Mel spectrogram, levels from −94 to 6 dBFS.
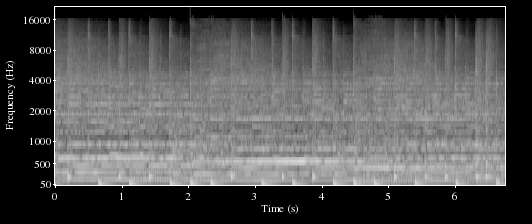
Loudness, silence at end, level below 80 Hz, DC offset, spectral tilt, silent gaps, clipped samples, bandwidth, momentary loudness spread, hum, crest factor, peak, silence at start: -18 LUFS; 0 s; -26 dBFS; under 0.1%; -5 dB/octave; none; under 0.1%; 16.5 kHz; 4 LU; none; 16 dB; -2 dBFS; 0 s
